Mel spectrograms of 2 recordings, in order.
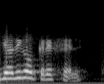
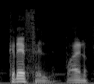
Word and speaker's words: Krefeld: ¿Cómo se pronuncia esta ciudad alemana? – Sí, bueno, yo digo Krefeld. – Krefeld, bueno.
